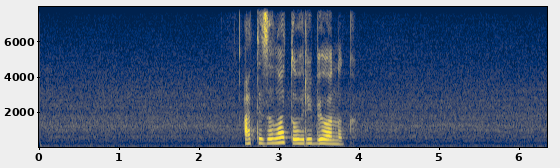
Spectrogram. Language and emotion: Russian, neutral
